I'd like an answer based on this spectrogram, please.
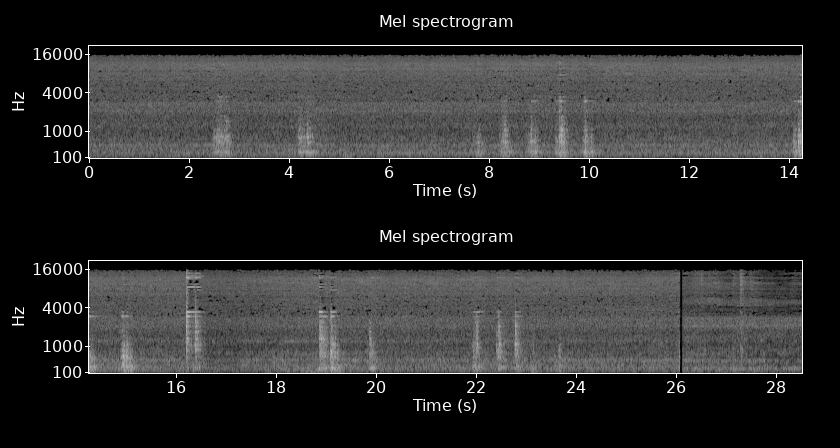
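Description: Steady hiss under a series of short knocks, singly and in quick clusters of two to five, some with a brief metallic ring: a welded steel hydraulic-cylinder piston being handled and knocked against a lathe bed.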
